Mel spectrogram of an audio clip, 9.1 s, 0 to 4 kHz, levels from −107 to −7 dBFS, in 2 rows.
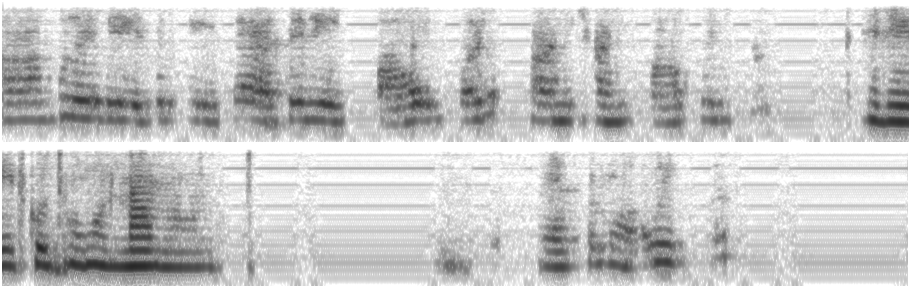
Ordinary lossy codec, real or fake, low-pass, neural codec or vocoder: none; fake; 3.6 kHz; vocoder, 22.05 kHz, 80 mel bands, HiFi-GAN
